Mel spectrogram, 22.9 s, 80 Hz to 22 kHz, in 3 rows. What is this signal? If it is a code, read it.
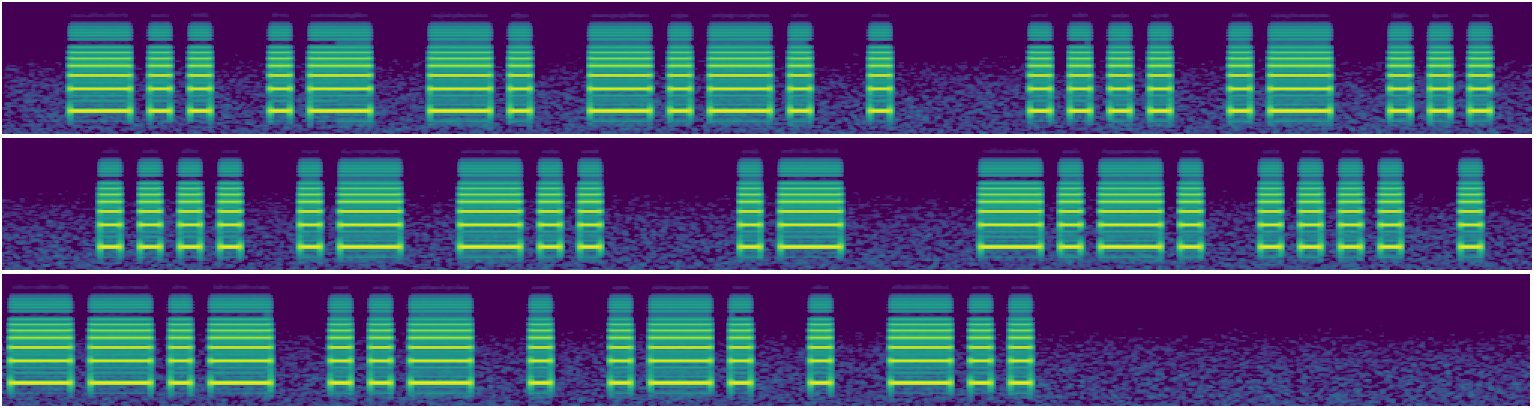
Morse code, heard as electronic beeps, machine-sent, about 12 wpm, 780 Hz. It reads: DANCE HAS HAD A CHEQUERED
